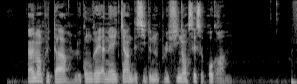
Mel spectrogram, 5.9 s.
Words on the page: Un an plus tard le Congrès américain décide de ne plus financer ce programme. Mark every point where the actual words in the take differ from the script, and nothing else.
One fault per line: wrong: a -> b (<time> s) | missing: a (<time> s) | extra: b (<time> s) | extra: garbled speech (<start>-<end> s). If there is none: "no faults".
no faults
